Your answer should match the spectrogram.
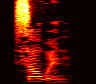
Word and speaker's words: Samhain: So I'll let you hear how you're supposed to say it. – Samhain. – One more time. – Samhain. – One more time. – Samhain. – Samhain. All right? The word Samhain. Now, here's what I'm going to do. Okay, the word is Samhain. Again, it's spelled S-A-M-H-A-I-N, but it's Samhain.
